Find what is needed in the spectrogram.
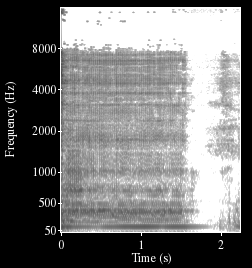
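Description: A beatboxer's low, buzzing throat-bass drone held on one pitch for about a second and a half, then fading out.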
